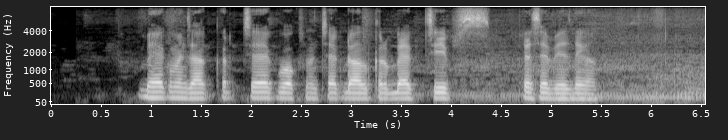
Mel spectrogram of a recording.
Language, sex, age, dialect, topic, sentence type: Hindi, male, 18-24, Marwari Dhudhari, banking, statement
